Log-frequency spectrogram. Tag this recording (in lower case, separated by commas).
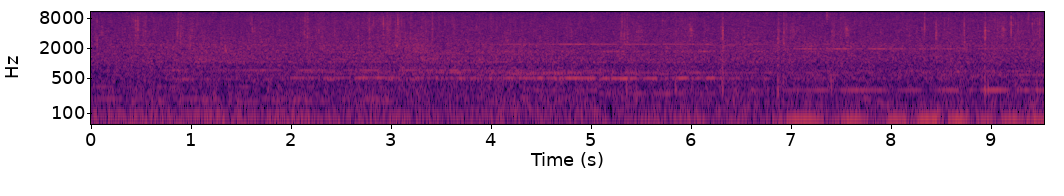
people running, run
